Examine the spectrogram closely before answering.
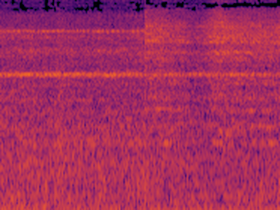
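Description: Metal grinds and scrapes as a cutting tool shaves the spinning shaft.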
